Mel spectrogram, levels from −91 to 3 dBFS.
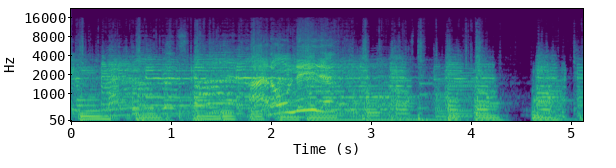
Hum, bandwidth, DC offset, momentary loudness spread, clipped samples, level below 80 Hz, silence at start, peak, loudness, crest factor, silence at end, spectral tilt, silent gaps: none; 15.5 kHz; under 0.1%; 10 LU; under 0.1%; -32 dBFS; 0 s; -2 dBFS; -16 LUFS; 14 dB; 0 s; -5.5 dB/octave; none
